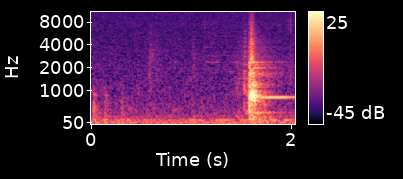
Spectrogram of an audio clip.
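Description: A brake rotor knocks once against a workbench about one and a half seconds in and rings with a clear, lingering metallic tone. Before the knock there is only faint shop room tone.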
